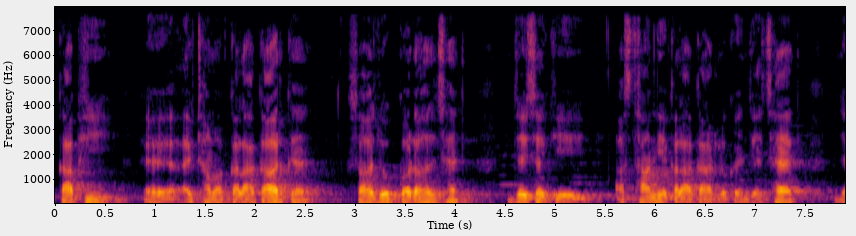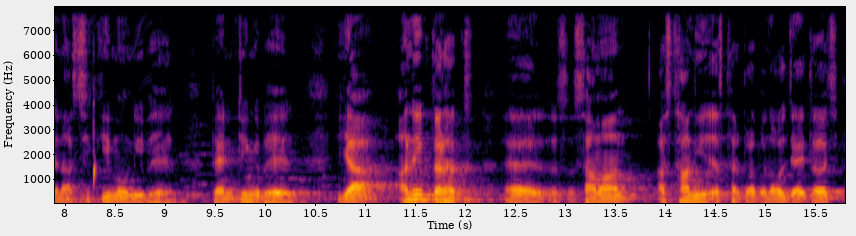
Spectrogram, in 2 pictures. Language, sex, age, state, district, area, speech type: Maithili, male, 60+, Bihar, Madhubani, rural, spontaneous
